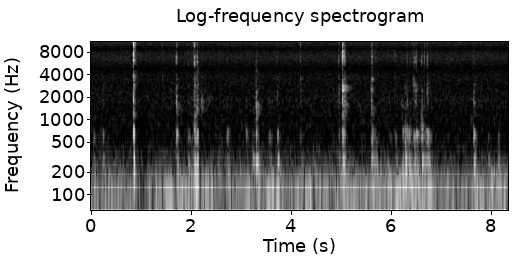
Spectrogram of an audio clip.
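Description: Faint, irregular metallic clicks of a hook pick working the pins of a pin-tumbler lock held under tension, a click every second or so, the sharpest about a second in and about five seconds in.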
